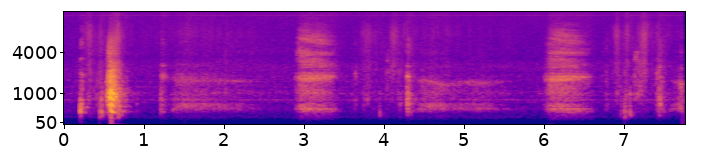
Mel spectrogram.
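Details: Someone with a progressing head cold (sore nose and throat, little coughing) gives one sharp sneeze, then sniffs and nose-blowing breaths.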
